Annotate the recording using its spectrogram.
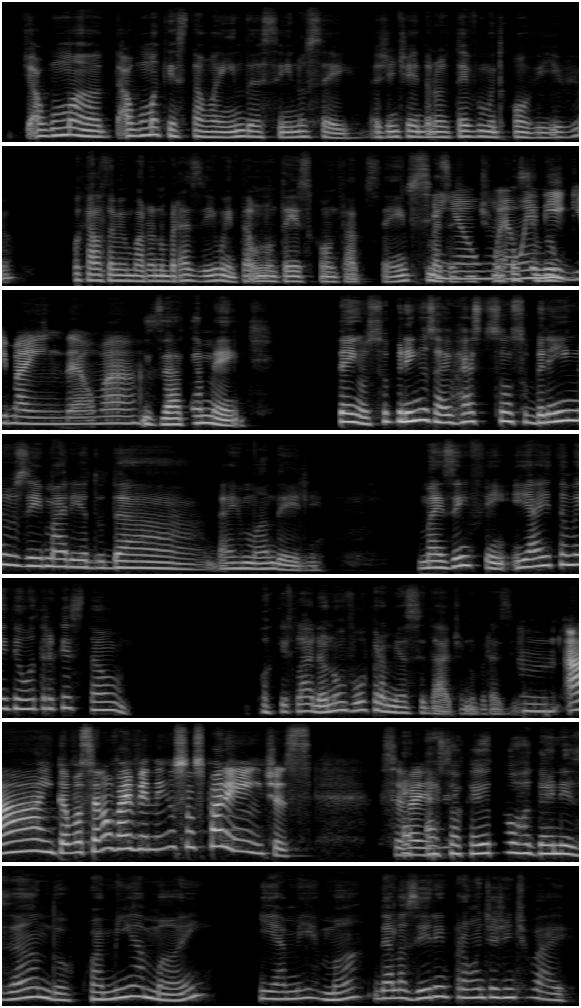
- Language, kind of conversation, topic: Portuguese, advice, Como posso reduzir o estresse ao planejar minhas férias?
- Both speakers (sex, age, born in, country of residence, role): female, 35-39, Brazil, Italy, advisor; female, 35-39, Brazil, Spain, user
- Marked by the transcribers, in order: none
